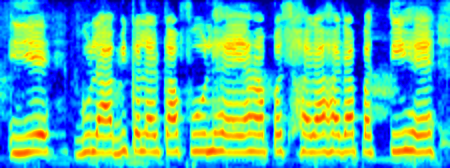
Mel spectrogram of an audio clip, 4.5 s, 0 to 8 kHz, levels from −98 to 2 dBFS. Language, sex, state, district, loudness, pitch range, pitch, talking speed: Hindi, male, Chhattisgarh, Sarguja, -18 LUFS, 295-310 Hz, 305 Hz, 160 wpm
